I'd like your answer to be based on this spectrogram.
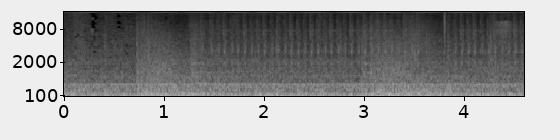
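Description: Sustained rapid fire from an enemy Ghost vehicle in Halo 2 forms a dense, continuous rattle of blasts over a rumbling battle background. The barrage is fairly loud and unbroken.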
